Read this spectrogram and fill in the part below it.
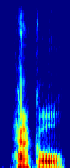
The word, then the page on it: hackle: American English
